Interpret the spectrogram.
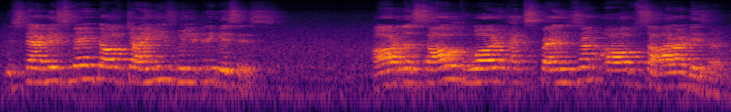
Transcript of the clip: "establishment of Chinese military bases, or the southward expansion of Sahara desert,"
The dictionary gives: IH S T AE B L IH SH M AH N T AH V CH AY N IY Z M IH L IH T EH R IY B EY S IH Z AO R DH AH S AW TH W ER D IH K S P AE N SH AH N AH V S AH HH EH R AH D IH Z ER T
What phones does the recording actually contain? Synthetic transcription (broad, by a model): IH S T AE B L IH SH M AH N T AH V CH AY N IY Z M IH L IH T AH R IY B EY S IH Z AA R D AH S AW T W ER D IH K S P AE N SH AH N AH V S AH HH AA R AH D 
